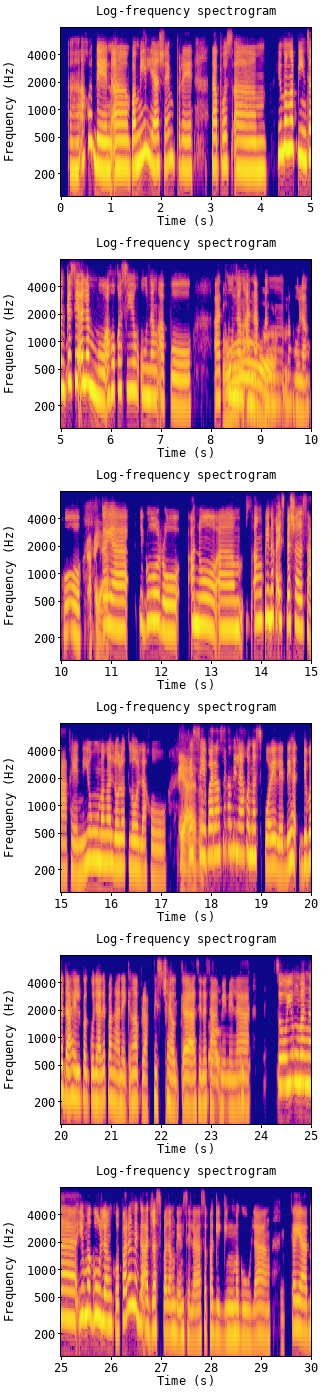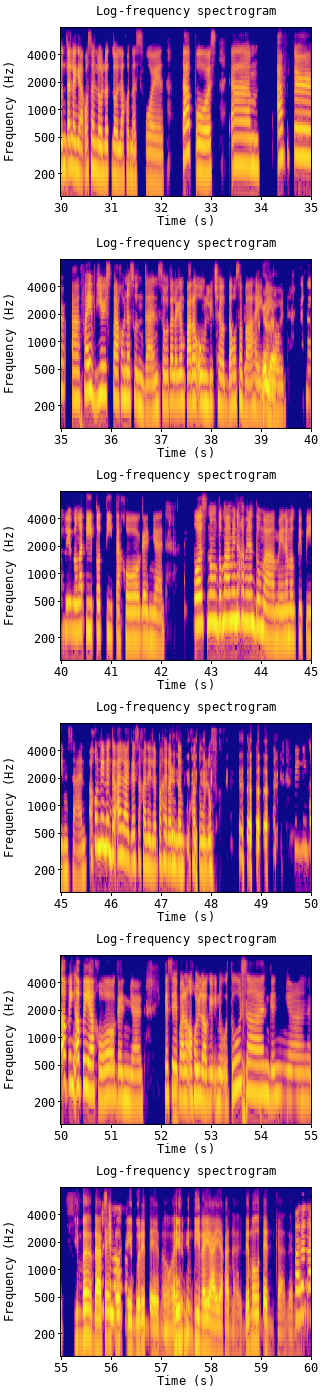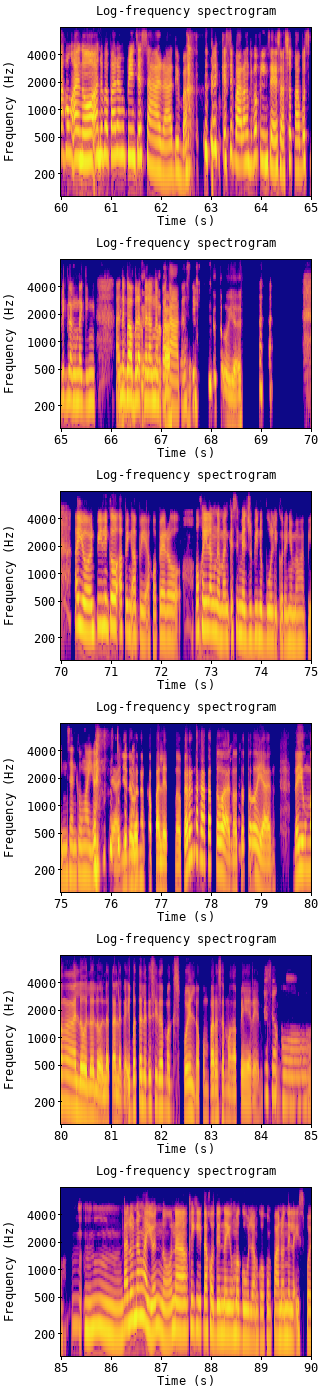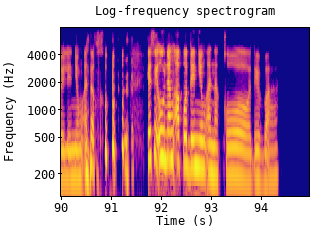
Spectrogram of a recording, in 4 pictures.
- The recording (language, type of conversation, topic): Filipino, unstructured, Ano ang paborito mong alaala noong bata ka pa na laging nagpapasaya sa’yo?
- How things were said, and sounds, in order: tapping; laugh; laugh; laugh; laugh; other background noise; laugh; laugh; laugh; laugh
